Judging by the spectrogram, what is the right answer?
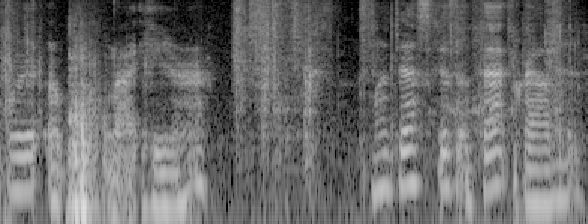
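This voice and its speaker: A woman's voice: fairly low pitch, extremely slow, very noisy. A woman vlogging casually from her home craft room, rambling and chatty as she works on a project. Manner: rambling, chatty, with many restarts. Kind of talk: casual crafting chat while working.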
